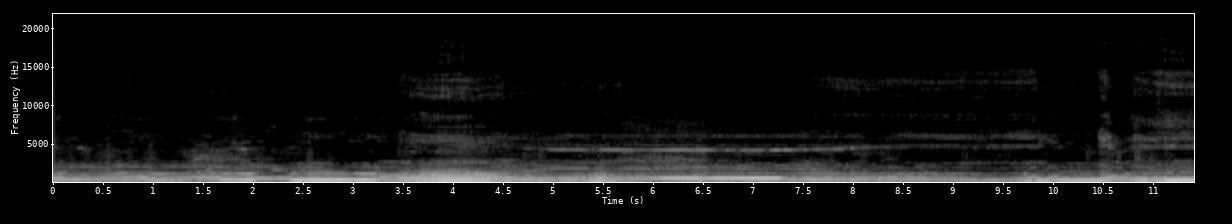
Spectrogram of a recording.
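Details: Wolfdog howling at a wolf sanctuary in southern Ohio, long sustained tones that bend up and down, several voices overlapping, with a lower swooping howl in the middle.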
